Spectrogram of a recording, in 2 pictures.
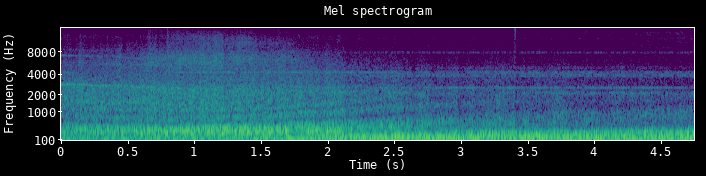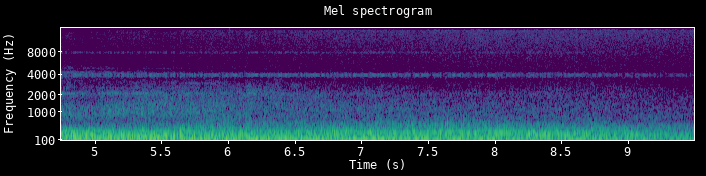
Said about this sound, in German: Als das Flugzeug auf der Schweizer Piste aufsetzt, hat von Spalat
